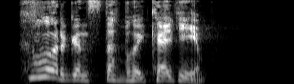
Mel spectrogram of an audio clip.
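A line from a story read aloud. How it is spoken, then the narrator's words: Chuckled. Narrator (Russian): хохотнул я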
